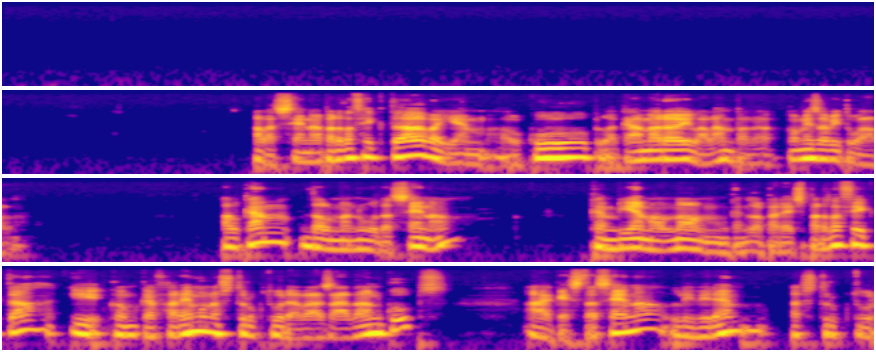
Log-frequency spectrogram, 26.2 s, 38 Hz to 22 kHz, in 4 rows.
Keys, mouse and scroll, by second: 2.1 click, 4.2-8.6 typing, 11.4 click, 12.4 click, 13.7 shift+middle drag, 14.5 middle click, 18.5 click, 20.6-22.6 typing, 23.5 Return.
